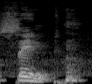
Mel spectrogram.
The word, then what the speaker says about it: scent: আবার SCENT যদি proper উচ্চারণ করতে হয় সি এর উচ্চারণ, তাহলে এখানে আসবে কি স্টেন্ট, কিন্তু উচ্চারণটা হচ্ছে সেন্ট।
